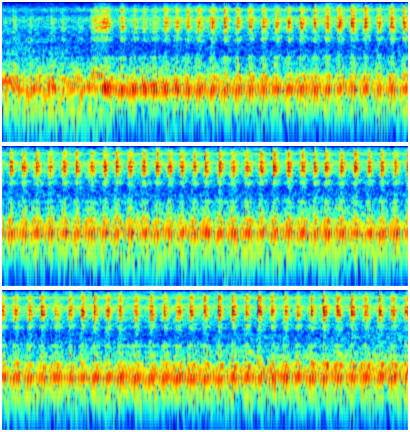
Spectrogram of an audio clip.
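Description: A vehicle engine running steadily at a constant pitch, with a regular pulsing beat about four or five times a second.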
